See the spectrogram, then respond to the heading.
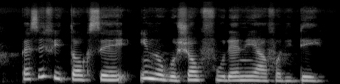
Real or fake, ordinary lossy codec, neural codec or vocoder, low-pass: fake; none; autoencoder, 48 kHz, 128 numbers a frame, DAC-VAE, trained on Japanese speech; none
